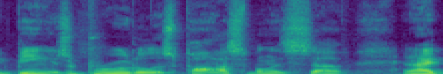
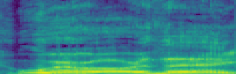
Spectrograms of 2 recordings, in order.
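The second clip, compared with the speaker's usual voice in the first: very deep, very loud barking goon voice; 8 semitones lower, 13 dB louder than usual. Recounting a movie scene, imitating a character who sounds like a goon. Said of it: "sounds like a friggin goon".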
